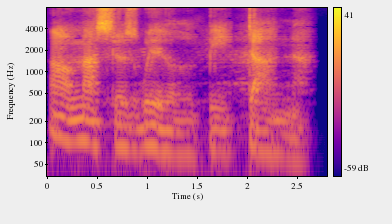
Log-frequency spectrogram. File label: Death Knight Male Low Greeting; Scourge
